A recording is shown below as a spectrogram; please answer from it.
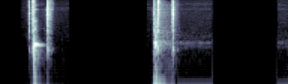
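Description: Mouse-click sound effects of an animated subscribe button: two quick double clicks about a second apart.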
